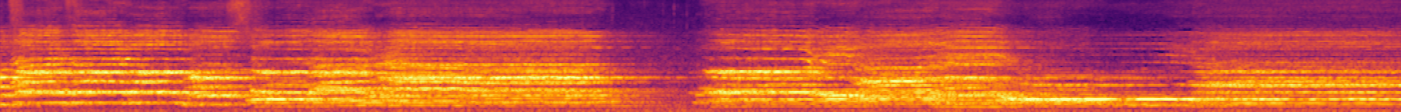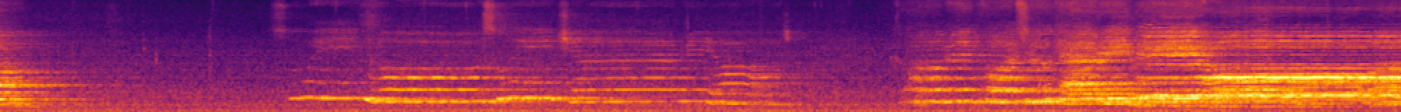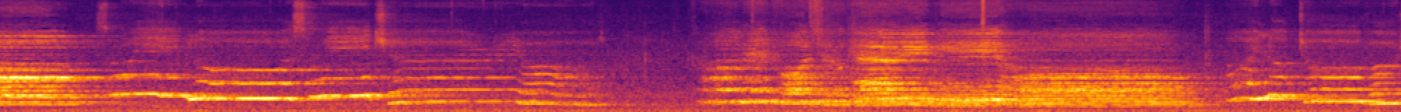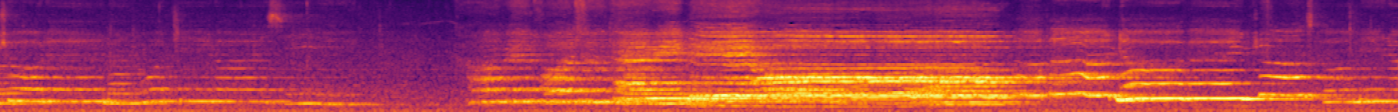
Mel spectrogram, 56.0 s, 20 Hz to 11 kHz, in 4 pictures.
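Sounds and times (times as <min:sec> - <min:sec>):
boys' choir singing in harmony: 0:00.0 - 0:14.9, 0:16.9 - 0:21.3, 0:23.0 - 0:34.0, 0:35.0 - 0:45.8, 0:46.6 - 0:56.0.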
